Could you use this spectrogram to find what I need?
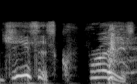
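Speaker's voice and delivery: high, drawn-out disbelief; appalled, stretched-out outburst; exasperated. Real, not acted. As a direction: exclaim it slowly in real exasperation. Scoffing at laser guns in space.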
